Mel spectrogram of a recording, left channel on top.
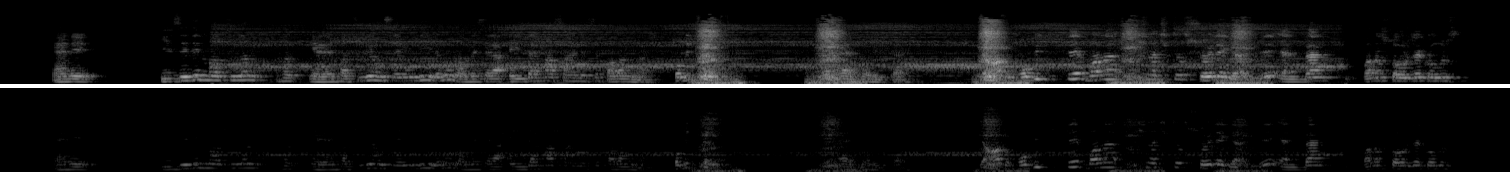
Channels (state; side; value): quieter; right; 18.4 dB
